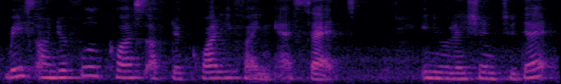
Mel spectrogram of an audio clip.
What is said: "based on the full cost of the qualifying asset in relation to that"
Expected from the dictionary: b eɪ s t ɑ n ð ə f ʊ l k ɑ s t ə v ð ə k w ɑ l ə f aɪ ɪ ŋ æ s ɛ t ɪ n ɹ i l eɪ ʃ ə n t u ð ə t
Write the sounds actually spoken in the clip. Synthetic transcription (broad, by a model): b eɪ s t ɑ n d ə f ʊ l k ɑ s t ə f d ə k w ɑ l ə f aɪ ɪ ŋ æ s ɛ t ɪ n ɹ i l eɪ ʃ ə n t u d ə t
